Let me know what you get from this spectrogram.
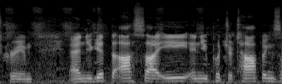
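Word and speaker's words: açaí: up I've had a couple times um is acai is how they pronounce it uh it's a c-a-i we have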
